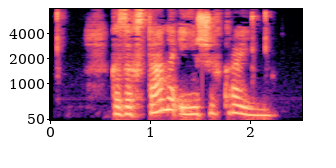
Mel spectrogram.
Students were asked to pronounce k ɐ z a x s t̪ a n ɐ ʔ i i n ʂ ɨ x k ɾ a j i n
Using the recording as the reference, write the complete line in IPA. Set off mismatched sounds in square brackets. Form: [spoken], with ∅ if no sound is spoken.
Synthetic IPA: k ɐ z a x s t̪ a n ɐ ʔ i i n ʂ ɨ x k ɾ a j i n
